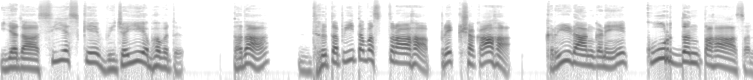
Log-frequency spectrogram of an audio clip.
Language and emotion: Sanskrit, happy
